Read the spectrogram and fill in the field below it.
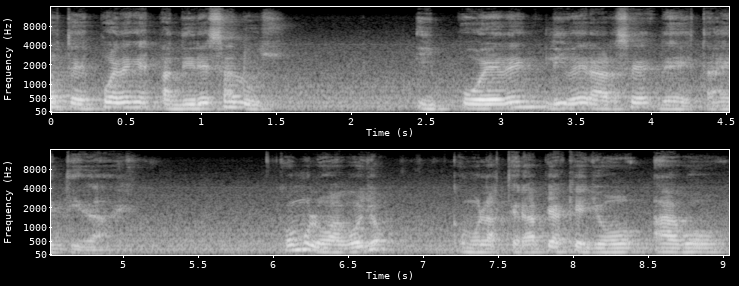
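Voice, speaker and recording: A man speaking as a spiritual therapist in a casual monologue, earnest and reflective, often pausing on "eh". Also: darkish tone. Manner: earnest and reflective, with frequent "eh" hesitations. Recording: roomy echo from a distant mic, faint rumble.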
